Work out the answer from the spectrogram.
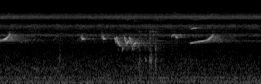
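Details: A cucak ranting (grey-bellied bulbul) near a roadside trapping cage in Pakpak Bharat, Sumatra, gives quick high chirps and a short twittering run ending in a rising note, with a constant insect drone in the background.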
